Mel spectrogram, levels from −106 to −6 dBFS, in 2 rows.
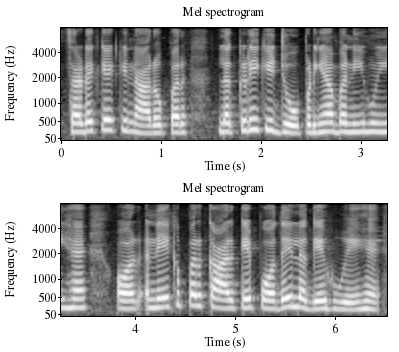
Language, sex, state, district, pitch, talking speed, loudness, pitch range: Hindi, female, Uttar Pradesh, Lalitpur, 230 Hz, 165 wpm, -15 LUFS, 210-250 Hz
